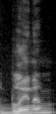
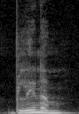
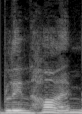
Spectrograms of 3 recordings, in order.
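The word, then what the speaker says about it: Blenheim: woken a sleeping giant you can tell the locals from The Outsiders by the way they pronounce blenham call it blindheim like the once trendy 1980s casked wine and you'll be met with a parochial smirk the group driving the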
